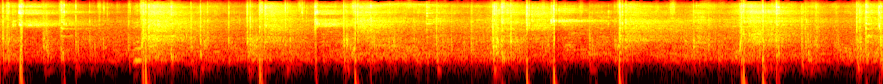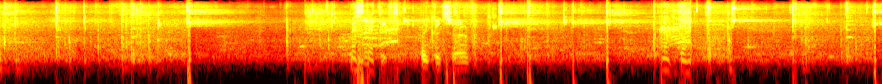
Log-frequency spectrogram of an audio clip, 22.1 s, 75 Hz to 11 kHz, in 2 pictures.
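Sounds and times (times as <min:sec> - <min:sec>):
crowd hum: 0:15.3 - 0:17.2, 0:19.2 - 0:20.0.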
